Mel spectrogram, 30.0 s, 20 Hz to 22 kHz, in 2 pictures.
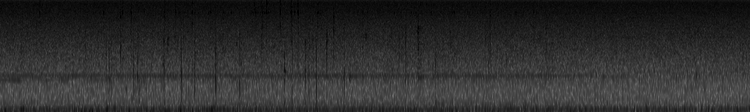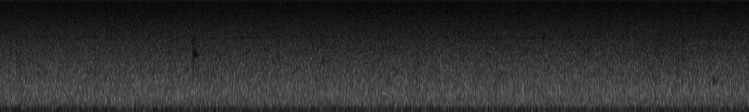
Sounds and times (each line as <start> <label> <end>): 0.0 faint wind through pines 11.1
